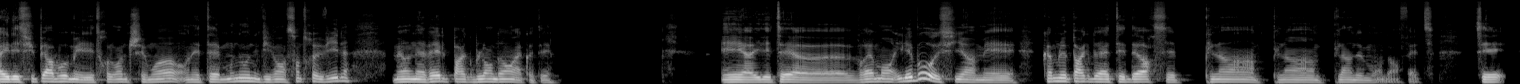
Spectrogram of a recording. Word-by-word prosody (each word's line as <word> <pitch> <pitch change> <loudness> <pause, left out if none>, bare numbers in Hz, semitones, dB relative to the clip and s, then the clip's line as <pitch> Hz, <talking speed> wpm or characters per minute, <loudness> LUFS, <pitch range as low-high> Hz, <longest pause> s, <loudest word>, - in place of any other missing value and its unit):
Ouais, 120 - +9
il 120 - +6
est 120 - +8
super 130 +2 +1
beau, 135 -1 +3
mais 120 -2 +3
il 105 0 0
est - - -1
trop 120 - -7
loin 120 +1 -1
de 115 - -5
chez 115 - -6
moi. 125 +5 0
On 115 -3 -4
était 115 +2 -1
mou 125 +4 -1
nous 150 +1 +2
on - - 0
vivait 120 -1 -1
en 120 - 0
centre-ville, 145 +5 -2 0.4
mais 120 - +1
on 125 0 +5
avait 130 +4 +5
le 130 - -5
parc 120 -3 -1
Blandan 125 0 +2
à 100 - -3
côté 95 +2 -9 1.7
et 115 0 +4
heu, 110 0 +3
il 115 - +2
était, 115 +1 +3
heu, 100 -1 -2
vraiment 130 +4 0
il 135 +5 0
est 165 - +8
beau 265 +8 +2
aussi 120 -1 -1
hein, 110 -2 -2
mais 100 -3 -3 0.2
comme 140 +1 +1
le 145 - +4
parc 135 -2 +1
de 130 - 0
la 120 -1 +4
Tête 120 -2 -2
d'Or, 120 0 +3
c'est 110 -2 -6 0.2
plein, 115 -4 -3
plein, 105 -2 -5
plein 110 -1 -5
de 105 - -4
monde 100 +4 -10
en - - -14
fait. - - -15 0.4
C'est 110 -1 +1
120 Hz, 225 wpm, -21 LUFS, 110-125 Hz, 1.7 s, Ouais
